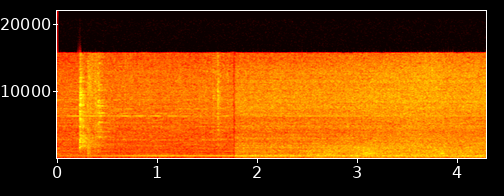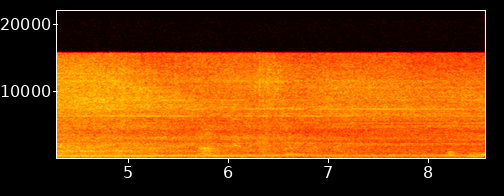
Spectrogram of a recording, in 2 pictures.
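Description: A construction machine hums steadily nearby.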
